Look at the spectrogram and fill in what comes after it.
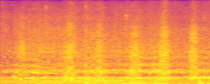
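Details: Hive bees hum steadily while a colony in Michigan is split to discourage swarming, a queen-cell check beginning; the drone stays low and even, with faint rustling crackles scattered through the mass of wings.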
